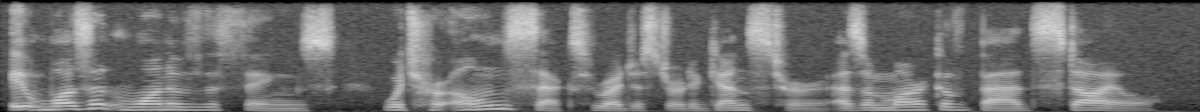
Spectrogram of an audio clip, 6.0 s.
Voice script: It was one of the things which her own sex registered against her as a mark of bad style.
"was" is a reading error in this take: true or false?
true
